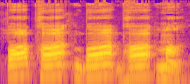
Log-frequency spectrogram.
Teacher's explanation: और नेक्स्ट है प वर्ग। प फ ब भ म, ये इसका उच्चारण करके आप देखिए ये ओठ से निकलते हैं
